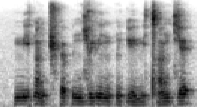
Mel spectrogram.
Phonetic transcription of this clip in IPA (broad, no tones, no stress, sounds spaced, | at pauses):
mʲ ɛ ɠ ã ɡ ʈ͡ʂʰ œ p i ŋ ʑ ø vʲ ã ŋ p ĩ ɠ e mʲ œ tʼ ã ŋ t͡ɕ ɛ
